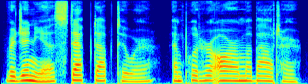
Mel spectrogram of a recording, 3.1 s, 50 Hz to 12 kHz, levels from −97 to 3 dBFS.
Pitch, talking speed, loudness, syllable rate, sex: 175 Hz, 215 wpm, -21 LUFS, 5.3 syllables/s, female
